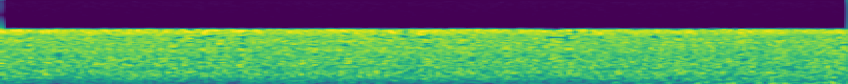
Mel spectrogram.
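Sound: heavy rain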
